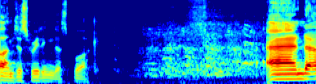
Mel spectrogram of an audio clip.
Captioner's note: laughter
